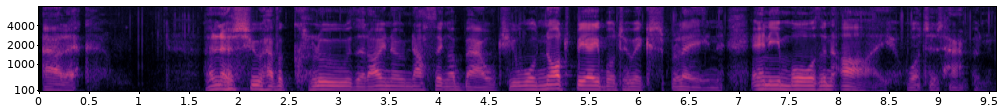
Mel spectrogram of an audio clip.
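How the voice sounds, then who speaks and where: A man voicing a weary, haunted friend in a dramatic storybook reading, speaking gravely and deliberately. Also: medium pitch, darkish tone, lightly acted. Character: weary, haunted male friend recounting deaths.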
